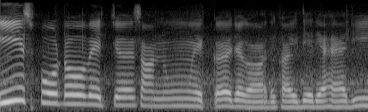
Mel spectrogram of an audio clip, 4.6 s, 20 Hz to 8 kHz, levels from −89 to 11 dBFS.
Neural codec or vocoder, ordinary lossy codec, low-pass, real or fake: none; none; 7.2 kHz; real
